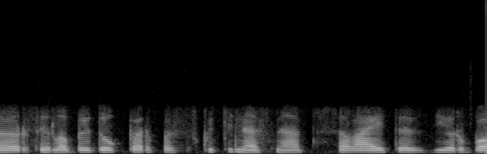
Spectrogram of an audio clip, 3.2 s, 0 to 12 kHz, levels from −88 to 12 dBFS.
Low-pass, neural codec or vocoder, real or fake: 7.2 kHz; none; real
